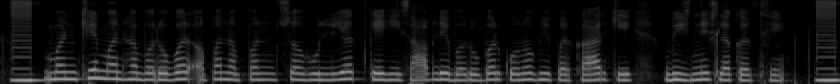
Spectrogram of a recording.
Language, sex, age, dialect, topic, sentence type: Chhattisgarhi, female, 41-45, Western/Budati/Khatahi, banking, statement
